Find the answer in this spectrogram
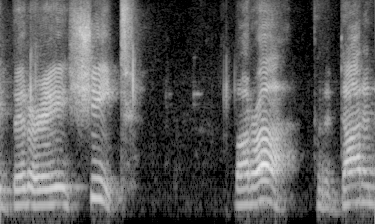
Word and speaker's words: Bereshit: So here you got B-R, silent letter, S-H-Y-T, Bereshit. So put a dot over that, put a dot here. So that tells you to say Bereshit.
